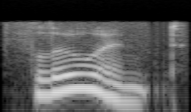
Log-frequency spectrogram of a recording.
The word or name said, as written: fluent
